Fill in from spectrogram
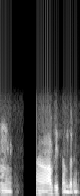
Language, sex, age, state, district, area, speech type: Tamil, male, 18-30, Tamil Nadu, Tiruvarur, urban, conversation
